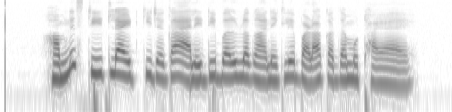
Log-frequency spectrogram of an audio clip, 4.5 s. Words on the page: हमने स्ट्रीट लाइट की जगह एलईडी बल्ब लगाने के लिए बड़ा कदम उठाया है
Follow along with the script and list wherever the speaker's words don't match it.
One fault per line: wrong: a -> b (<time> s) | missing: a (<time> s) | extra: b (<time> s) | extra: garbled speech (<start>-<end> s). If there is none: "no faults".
no faults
